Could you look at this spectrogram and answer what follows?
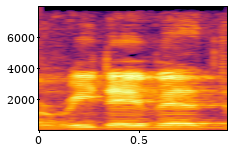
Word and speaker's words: Redavid: When I came to Canada from Italy, normally there's an E on the end. Yeah. And they took the E off because a lot of people couldn't pronounce it properly. Right. So Redavid, and we decided, it's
